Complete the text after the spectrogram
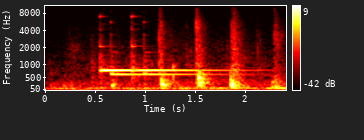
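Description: A doorbell at a front door chimes with two overlapping tones that ring out and linger for over a second, accompanied by a few dull thumps and a low background hum.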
